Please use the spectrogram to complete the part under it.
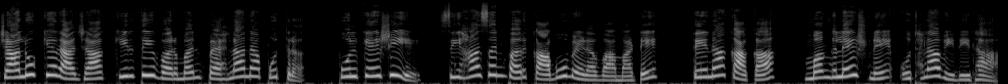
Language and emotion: Gujarati, neutral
